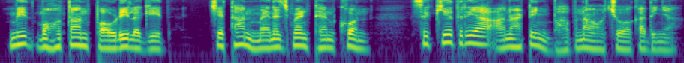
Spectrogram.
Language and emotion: Santali, sad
